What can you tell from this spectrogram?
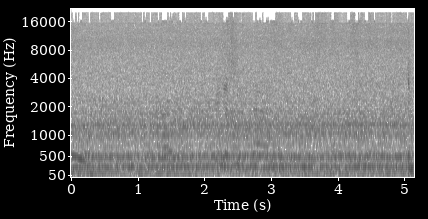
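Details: Honey bee swarm discovered near a rain gauge while being gathered up, giving a constant buzzing drone with stacked mid-pitched tones and no breaks, brief clicks near the end.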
